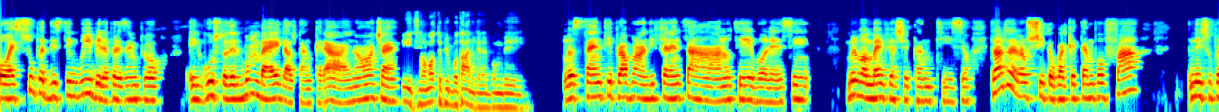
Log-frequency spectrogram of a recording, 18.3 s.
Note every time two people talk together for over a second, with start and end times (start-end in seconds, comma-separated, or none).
none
